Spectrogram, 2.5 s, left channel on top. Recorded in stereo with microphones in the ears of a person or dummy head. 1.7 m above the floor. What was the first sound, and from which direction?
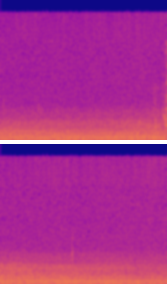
Only background noise.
